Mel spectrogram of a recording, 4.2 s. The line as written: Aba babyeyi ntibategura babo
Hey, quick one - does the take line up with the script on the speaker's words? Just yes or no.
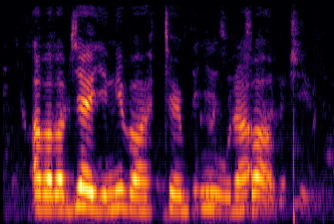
yes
